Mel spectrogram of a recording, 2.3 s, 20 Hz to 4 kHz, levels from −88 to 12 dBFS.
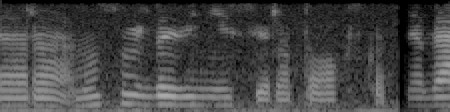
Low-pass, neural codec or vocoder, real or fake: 3.6 kHz; none; real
